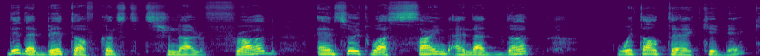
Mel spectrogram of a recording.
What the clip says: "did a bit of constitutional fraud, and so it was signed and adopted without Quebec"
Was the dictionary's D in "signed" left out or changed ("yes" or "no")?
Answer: no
